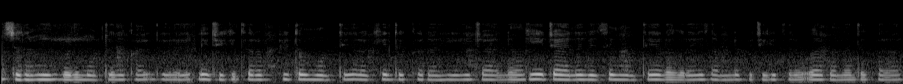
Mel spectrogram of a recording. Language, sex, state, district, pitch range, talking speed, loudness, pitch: Hindi, male, Uttar Pradesh, Budaun, 215-225 Hz, 215 wpm, -30 LUFS, 220 Hz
